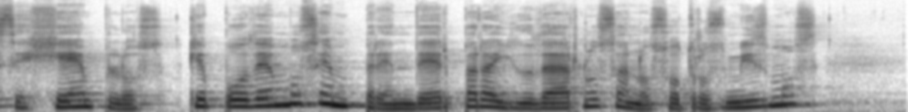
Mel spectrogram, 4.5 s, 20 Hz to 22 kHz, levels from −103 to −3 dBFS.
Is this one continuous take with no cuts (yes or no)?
no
